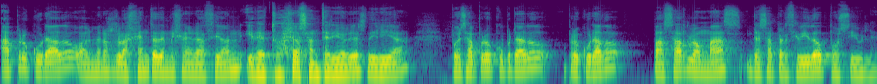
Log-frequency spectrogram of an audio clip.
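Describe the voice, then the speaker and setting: A man at a fairly high pitch and moderate pace, fairly even in intonation, in a very clean recording with a silent background. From Castilla-La Mancha, Spain. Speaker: novelist and cultural journalist. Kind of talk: interview. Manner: thoughtful, articulate with some false starts.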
